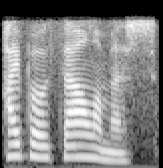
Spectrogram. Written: hypothalamus

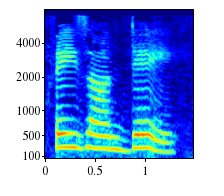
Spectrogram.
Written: faisande

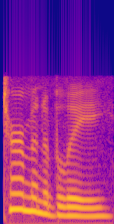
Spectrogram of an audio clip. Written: terminably

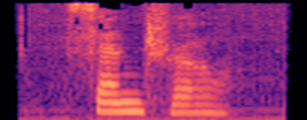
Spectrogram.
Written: centro

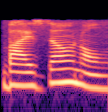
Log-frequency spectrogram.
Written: bizonal

